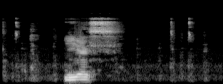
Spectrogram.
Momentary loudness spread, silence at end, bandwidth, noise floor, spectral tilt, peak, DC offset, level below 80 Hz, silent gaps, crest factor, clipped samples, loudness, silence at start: 20 LU; 0.3 s; 9.6 kHz; -40 dBFS; -1.5 dB/octave; 0 dBFS; under 0.1%; -62 dBFS; none; 18 dB; under 0.1%; -12 LUFS; 0.15 s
